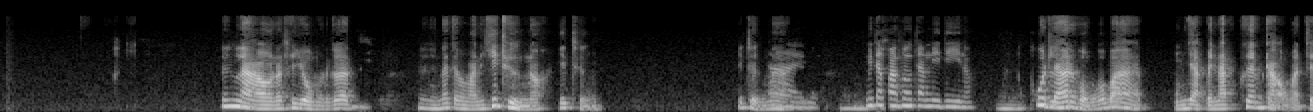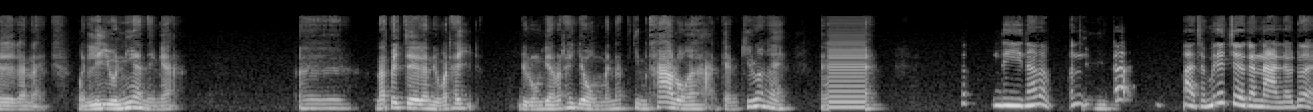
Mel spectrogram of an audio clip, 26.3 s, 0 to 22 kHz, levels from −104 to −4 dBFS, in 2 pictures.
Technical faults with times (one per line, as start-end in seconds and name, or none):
3.59-3.94 echo leak
7.66-8.17 speech suppressed in double talk
21.42-21.78 system hang loop
24.24-24.45 speech suppressed in double talk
